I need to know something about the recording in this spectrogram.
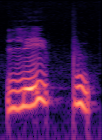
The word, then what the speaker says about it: époux: بالنسبة لمفرد الزوج le mari، le mari، أو أيضا ممكن أن نقول l'époux، l'époux بدون نطق حرف la lettre X، l'époux.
